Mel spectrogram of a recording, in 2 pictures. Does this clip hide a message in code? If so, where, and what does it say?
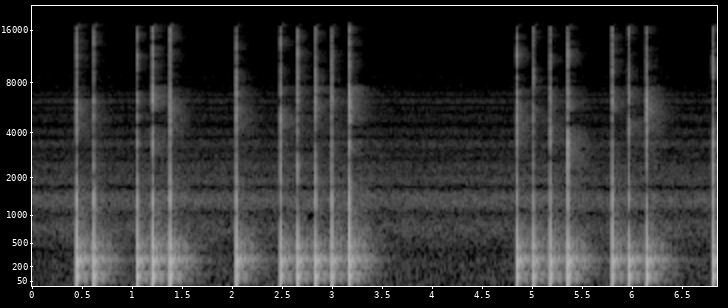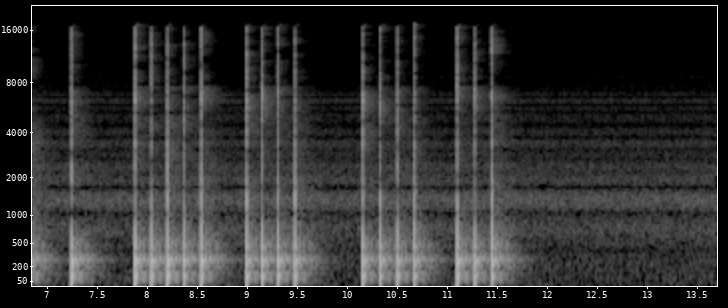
Yes: tap code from 0.5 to 11.5 s, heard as knocks on a wall, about 6 knocks a second, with room echo. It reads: HE SAYS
